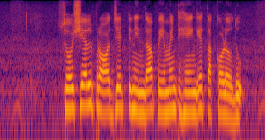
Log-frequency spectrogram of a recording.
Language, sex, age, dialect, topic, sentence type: Kannada, male, 18-24, Central, banking, question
